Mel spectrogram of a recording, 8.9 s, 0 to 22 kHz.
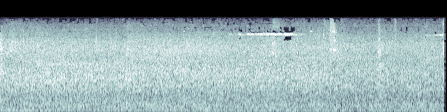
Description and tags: virginiabeach wawa13south
The last Wawa I will see in a long time recorded with DS-40 and edited in Wavosaur.
field-recording, virginia-beach, wawa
